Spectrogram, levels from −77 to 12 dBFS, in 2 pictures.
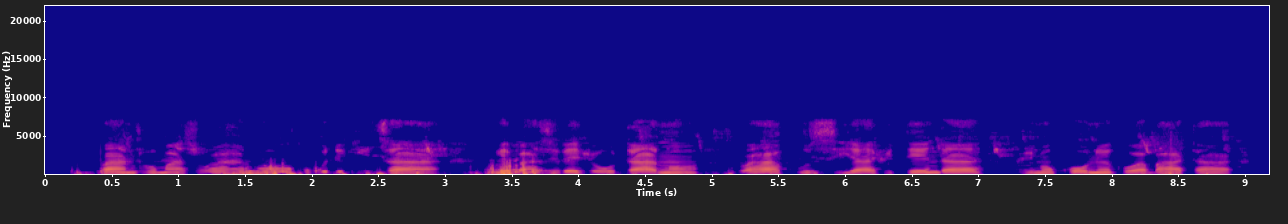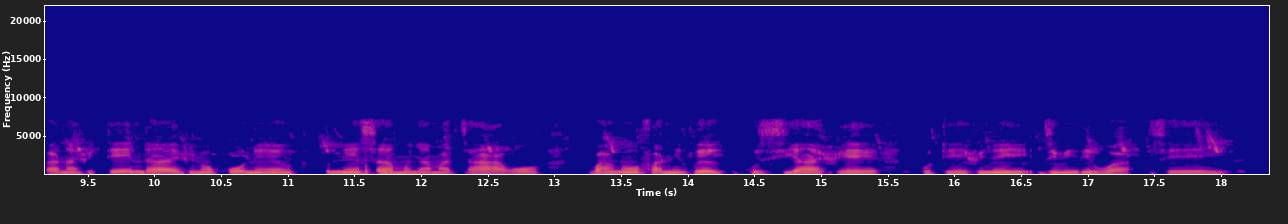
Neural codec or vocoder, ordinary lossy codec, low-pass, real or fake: none; MP3, 64 kbps; 7.2 kHz; real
